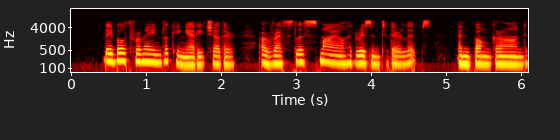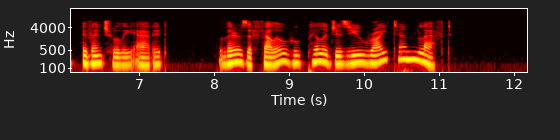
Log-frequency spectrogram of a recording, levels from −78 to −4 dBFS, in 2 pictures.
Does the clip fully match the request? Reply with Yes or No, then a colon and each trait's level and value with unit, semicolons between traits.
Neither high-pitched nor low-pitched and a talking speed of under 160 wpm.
Yes: medium, 155 Hz; average, 140 wpm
